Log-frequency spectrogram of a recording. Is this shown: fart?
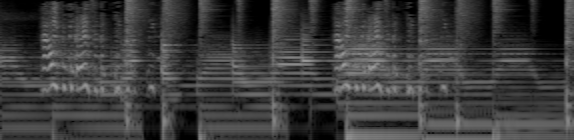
no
